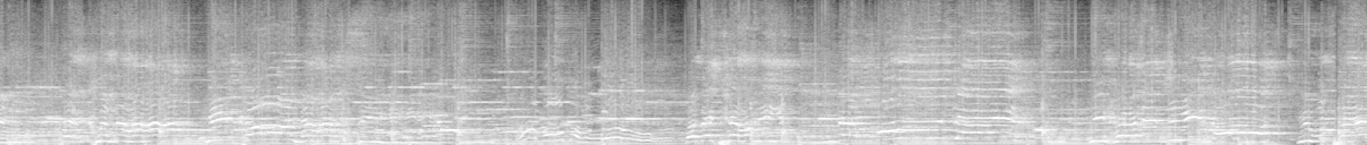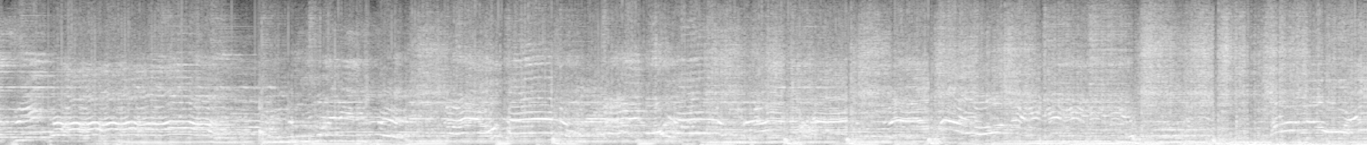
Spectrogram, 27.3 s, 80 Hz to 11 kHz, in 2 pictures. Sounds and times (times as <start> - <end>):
Female singing: 0.0 - 4.7, 5.7 - 25.3, 26.4 - 27.3
Music: 0.0 - 27.3.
